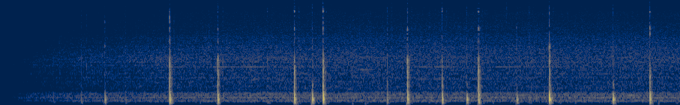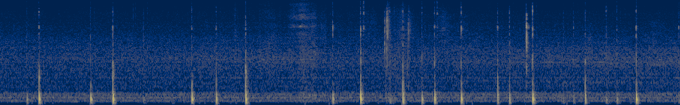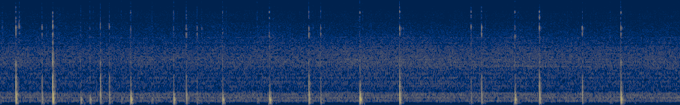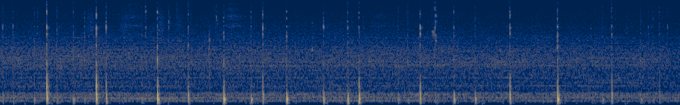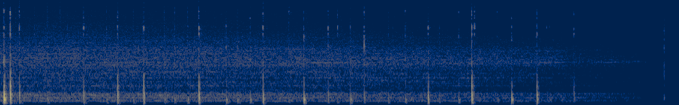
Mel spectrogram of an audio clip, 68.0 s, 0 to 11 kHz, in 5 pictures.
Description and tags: The sound of tapping on a MacBook Pro lightly. Recorded with a MacBook Pro microphone.
tapping, fnd112, f13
